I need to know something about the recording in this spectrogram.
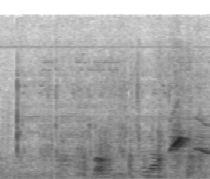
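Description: Short voice calls, then a brief rising whistle near the end.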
